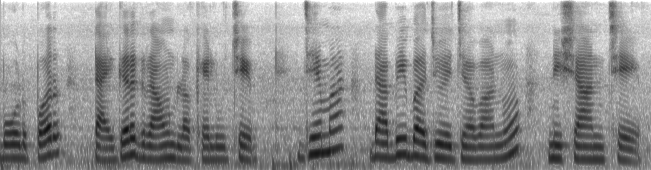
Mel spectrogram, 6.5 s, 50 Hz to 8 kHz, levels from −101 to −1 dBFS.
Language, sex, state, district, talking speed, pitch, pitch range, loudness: Gujarati, female, Gujarat, Valsad, 110 wpm, 190 Hz, 175-215 Hz, -19 LUFS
